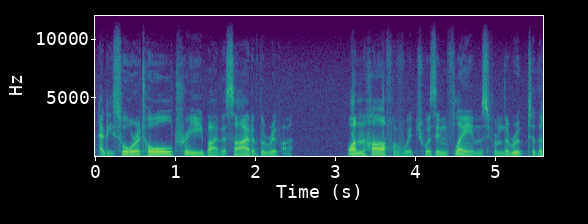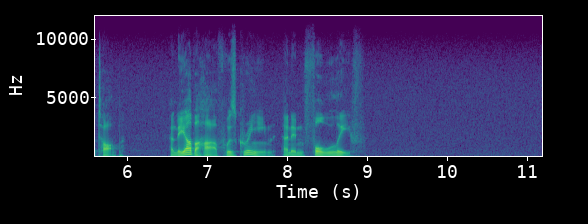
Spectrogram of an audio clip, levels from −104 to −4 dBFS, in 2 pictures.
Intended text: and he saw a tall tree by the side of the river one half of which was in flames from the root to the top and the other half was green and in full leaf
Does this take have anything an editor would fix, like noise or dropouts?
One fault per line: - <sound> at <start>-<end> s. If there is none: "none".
none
